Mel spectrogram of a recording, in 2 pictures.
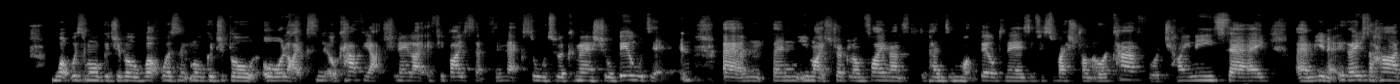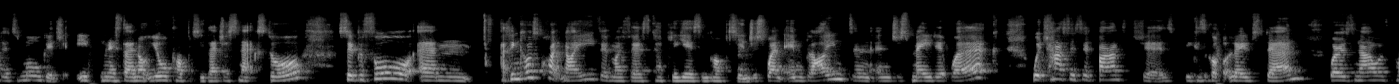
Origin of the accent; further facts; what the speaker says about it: Gloucester, South West England, United Kingdom; my hometown in Gloucester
